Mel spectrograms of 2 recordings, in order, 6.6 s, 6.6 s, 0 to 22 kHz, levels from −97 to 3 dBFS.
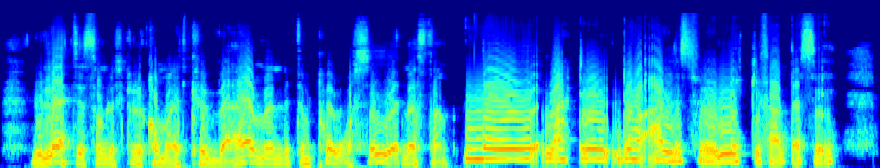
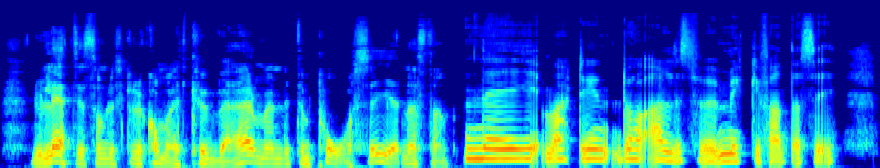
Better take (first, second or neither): second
